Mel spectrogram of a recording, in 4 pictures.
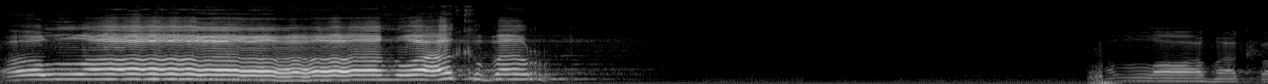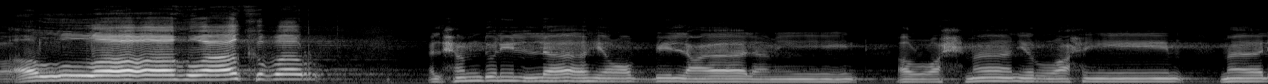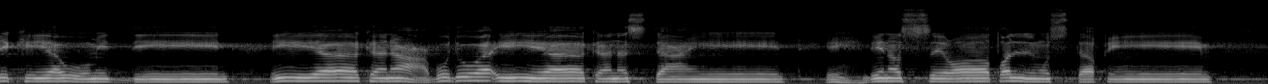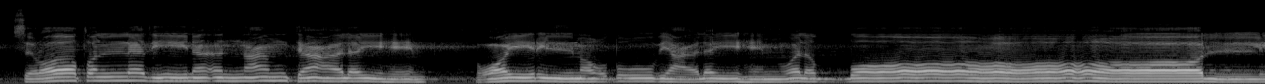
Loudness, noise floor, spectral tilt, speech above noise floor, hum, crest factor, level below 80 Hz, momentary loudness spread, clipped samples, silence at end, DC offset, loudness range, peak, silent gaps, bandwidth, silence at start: -22 LUFS; -61 dBFS; -4.5 dB/octave; 34 dB; none; 22 dB; -58 dBFS; 18 LU; under 0.1%; 0 s; under 0.1%; 15 LU; 0 dBFS; none; 16.5 kHz; 0 s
